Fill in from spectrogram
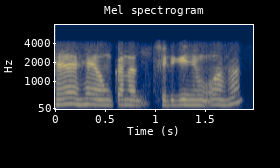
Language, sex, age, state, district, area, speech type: Santali, male, 18-30, West Bengal, Bankura, rural, conversation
